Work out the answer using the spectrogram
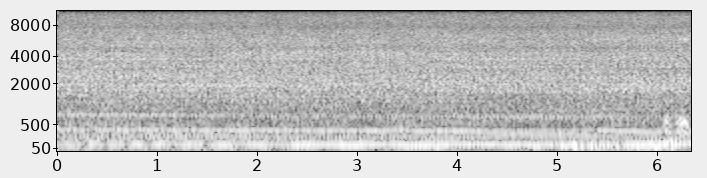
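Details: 2008 Toyota Yaris at idle after starting, check engine light on for over a month: steady low hum with faint whirring on top; odd noise, serpentine belt suspected, unconfirmed.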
